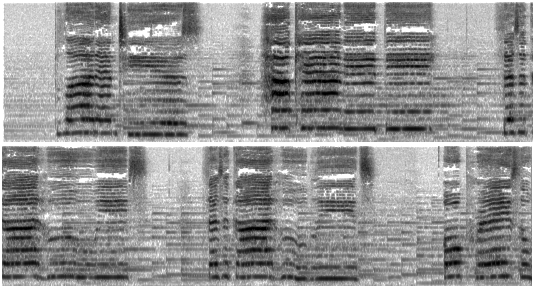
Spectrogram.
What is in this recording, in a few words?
Alto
